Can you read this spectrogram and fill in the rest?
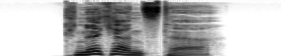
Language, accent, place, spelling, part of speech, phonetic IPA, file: German, Germany, Berlin, knöchernster, adjective, [ˈknœçɐnstɐ], De-knöchernster.ogg
- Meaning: inflection of knöchern: 1. strong/mixed nominative masculine singular superlative degree 2. strong genitive/dative feminine singular superlative degree 3. strong genitive plural superlative degree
